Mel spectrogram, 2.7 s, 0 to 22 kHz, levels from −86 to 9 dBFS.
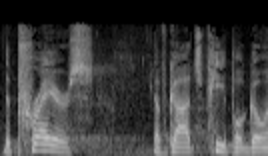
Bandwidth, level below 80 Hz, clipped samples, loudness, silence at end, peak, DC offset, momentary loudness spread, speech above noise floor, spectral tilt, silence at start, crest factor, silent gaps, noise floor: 11.5 kHz; -56 dBFS; under 0.1%; -22 LUFS; 0 s; -6 dBFS; under 0.1%; 9 LU; 26 dB; -4 dB/octave; 0.05 s; 16 dB; none; -48 dBFS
